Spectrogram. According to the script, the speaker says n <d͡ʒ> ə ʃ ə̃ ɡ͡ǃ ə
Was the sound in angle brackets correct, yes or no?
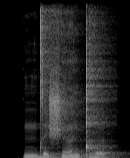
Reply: no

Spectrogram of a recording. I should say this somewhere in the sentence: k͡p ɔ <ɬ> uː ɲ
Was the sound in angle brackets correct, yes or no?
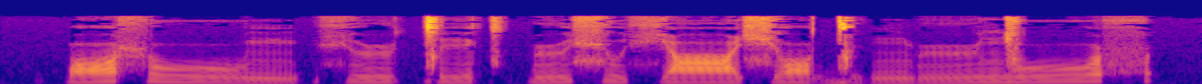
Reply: yes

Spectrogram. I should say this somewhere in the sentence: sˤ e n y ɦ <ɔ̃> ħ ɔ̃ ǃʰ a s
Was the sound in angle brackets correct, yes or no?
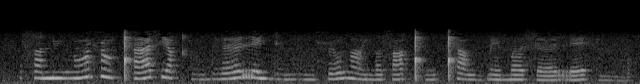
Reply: yes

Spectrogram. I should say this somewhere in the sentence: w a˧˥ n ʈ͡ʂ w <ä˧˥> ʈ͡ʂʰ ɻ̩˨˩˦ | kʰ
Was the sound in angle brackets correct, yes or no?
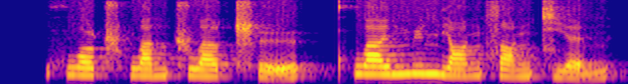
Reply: yes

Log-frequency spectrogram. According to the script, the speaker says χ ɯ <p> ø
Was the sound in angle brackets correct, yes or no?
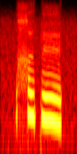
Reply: yes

